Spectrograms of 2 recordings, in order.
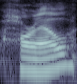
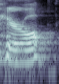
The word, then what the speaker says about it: Harold: decorating please welcome harl hopefully I'm saying your name right did I just butcher the last name it's Harold it's very har practiced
